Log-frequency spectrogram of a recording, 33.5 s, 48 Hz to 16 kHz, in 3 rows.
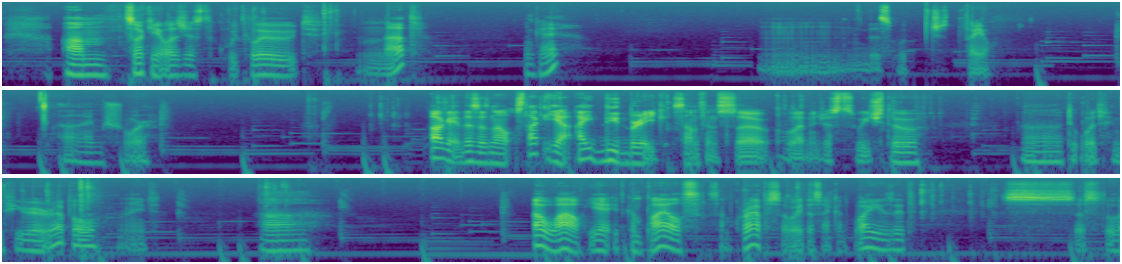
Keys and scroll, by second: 1.8-3.0 typing, 3.2 Return, 3.3 Return, 14.8 Escape, 15.1-16.4 typing, 16.4 Escape, 17.8-22.8 typing, 23.1 Return, 24.7-26.0 typing, 29.3 Escape, 29.8-32.1 typing, 32.0 Escape, 32.3 Tab, 33.2 shift+g.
